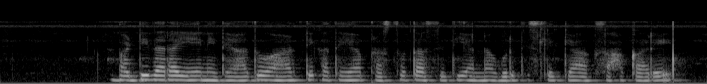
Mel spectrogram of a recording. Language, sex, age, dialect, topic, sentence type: Kannada, female, 41-45, Coastal/Dakshin, banking, statement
